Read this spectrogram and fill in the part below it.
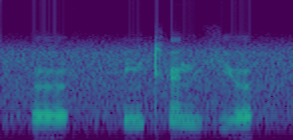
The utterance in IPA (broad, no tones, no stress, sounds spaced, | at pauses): ə | h ĩ kʰ ɛ̃ n zʲ ə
